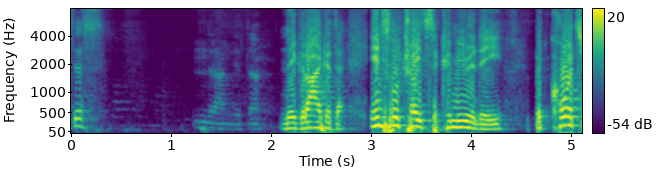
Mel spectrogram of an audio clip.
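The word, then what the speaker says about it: 'Ndrangheta: Now, how do you pronounce this? Ndrangheta.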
